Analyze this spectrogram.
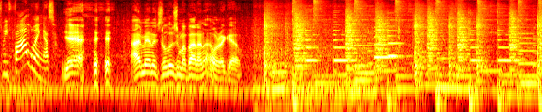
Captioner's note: chuckles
